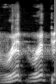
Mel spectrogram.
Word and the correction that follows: Ryp: Or Reap. I keep wanting to do Rip, but the correct pronunciation is Reap.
